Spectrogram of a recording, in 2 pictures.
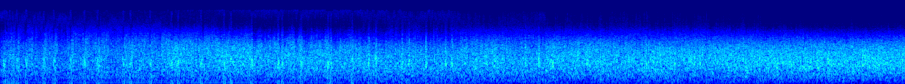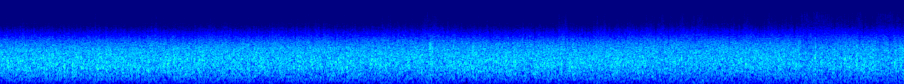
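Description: A steady, even hiss with no distinct clicks, calls or footsteps, typical of an outdoor trail-camera recording.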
